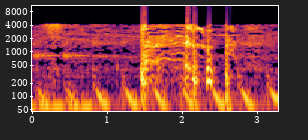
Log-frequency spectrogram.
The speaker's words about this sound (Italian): oggi tossirò molto e devo parlare poco alla fine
